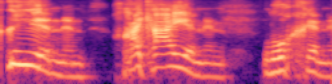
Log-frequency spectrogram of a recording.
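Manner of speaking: IAN, HAIKAYAN, LOCHEN drawn out with throaty "kh" sounds; slow, loud guttural scrape on IAN, HAIKAYAN and LOCHEN; exaggerated Welsh names. Imitating throaty Welsh audiobook names.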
